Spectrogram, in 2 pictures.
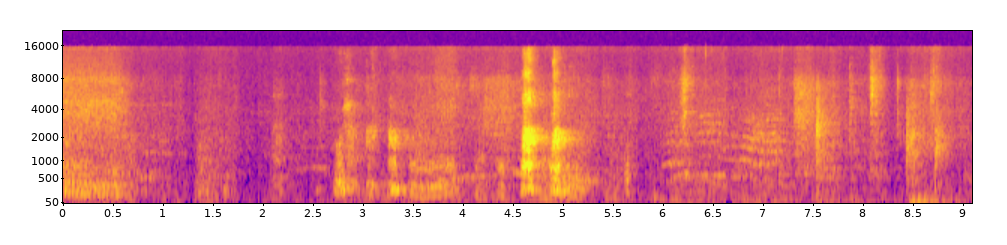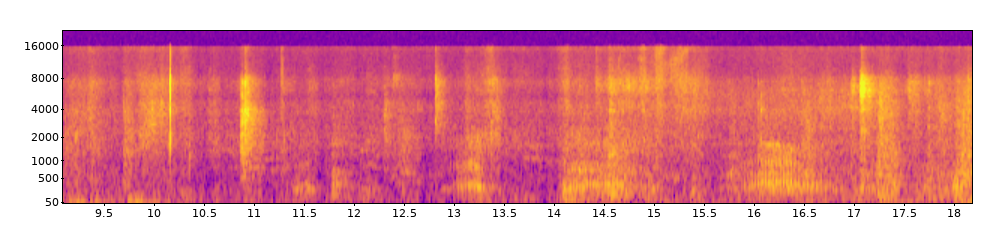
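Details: Siberian Husky puppies, 21 days old, playing and fighting together; soft high whimpers, squeaks and small yelps tumble over one another irregularly, with scuffling and brief human speech in the background.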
